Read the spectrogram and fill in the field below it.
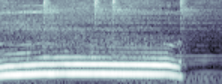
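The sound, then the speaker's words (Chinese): A person's voice imitates a low, eerie wolf howl coming from inside a shed: one sustained, steady, moaning note held for over a second, then dropping off abruptly at the end. It is loud and heard alone. “这时，窝棚里传来了一阵低沉阴森的嚎叫声。”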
